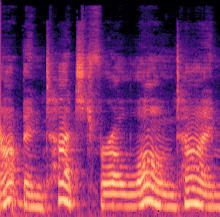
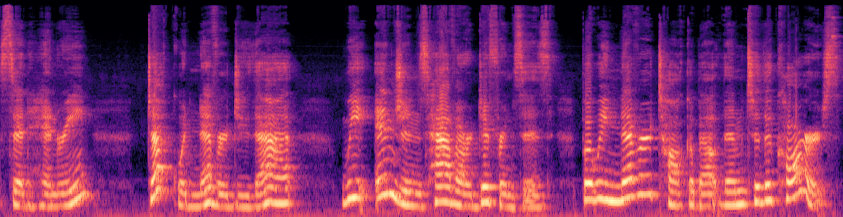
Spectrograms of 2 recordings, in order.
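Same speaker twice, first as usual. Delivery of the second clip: ordinary delivery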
